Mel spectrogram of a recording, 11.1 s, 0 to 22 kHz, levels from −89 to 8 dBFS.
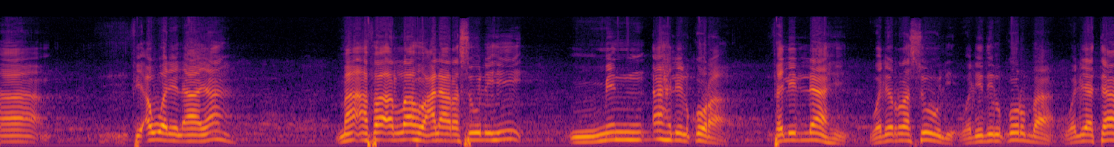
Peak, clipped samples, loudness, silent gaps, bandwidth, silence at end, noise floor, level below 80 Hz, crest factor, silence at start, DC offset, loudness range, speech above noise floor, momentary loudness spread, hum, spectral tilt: -2 dBFS; under 0.1%; -19 LUFS; none; 14 kHz; 0 s; -43 dBFS; -42 dBFS; 18 dB; 0 s; under 0.1%; 3 LU; 24 dB; 12 LU; none; -5.5 dB/octave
